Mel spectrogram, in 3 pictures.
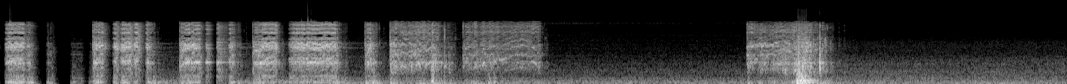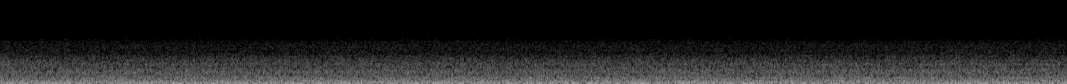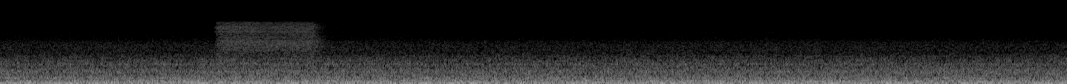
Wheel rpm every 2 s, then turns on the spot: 120, 80, 50, 20, 0, 0, 0, 0, 0, 0, 0, 0, 0, 0, 0, 0.
none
